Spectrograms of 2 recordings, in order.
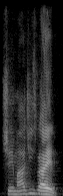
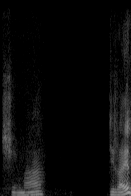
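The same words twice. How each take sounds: First: Said in the usual way. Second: Much softer, low murmured copying; lightly acted scribe murmuring under his breath; mock scribe muttering. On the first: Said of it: "ellos tenían que". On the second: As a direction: mutter it while copying letter by letter.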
